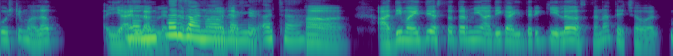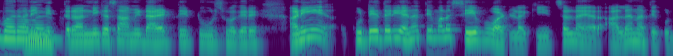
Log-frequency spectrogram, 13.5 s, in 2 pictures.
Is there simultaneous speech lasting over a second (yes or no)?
yes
